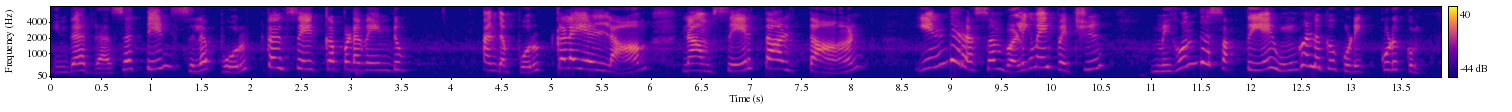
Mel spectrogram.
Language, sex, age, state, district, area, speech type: Tamil, female, 18-30, Tamil Nadu, Sivaganga, rural, spontaneous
